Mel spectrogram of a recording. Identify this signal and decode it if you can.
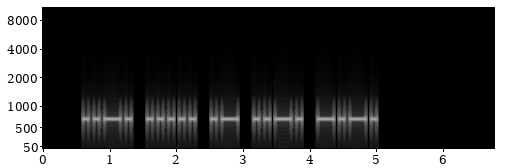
Morse code, heard as a keyed tone, about 15 wpm, 700 Hz. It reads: F5AFC
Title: DXCC-100 Call Signs - 5 Characters - Repeated 3x - 15wpm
